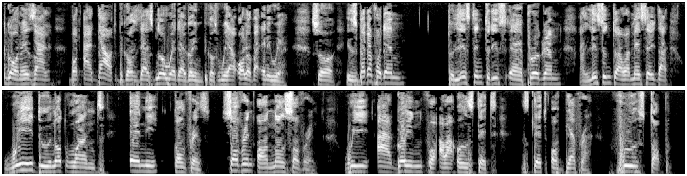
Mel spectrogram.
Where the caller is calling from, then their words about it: East Midlands, United Kingdom; I'm calling from East Midland.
